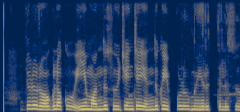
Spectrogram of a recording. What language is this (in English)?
Telugu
